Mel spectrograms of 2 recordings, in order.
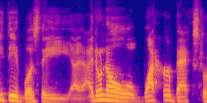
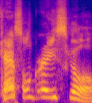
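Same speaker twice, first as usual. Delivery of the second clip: put-on high, slow, thrilled kid voice. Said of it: "that kid is just so excited".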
